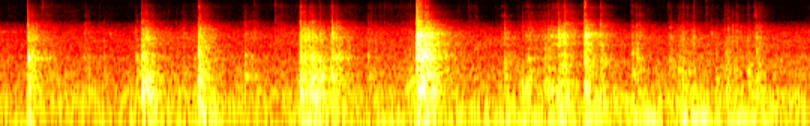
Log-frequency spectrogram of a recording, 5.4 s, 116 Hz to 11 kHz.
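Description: Plastic paper input tray of an HP Neverstop Laser MFP 1200w being fitted into the printer: about seven or eight sharp plastic clicks and knocks as it is pushed and snapped into place, the loudest a little under three seconds in.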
